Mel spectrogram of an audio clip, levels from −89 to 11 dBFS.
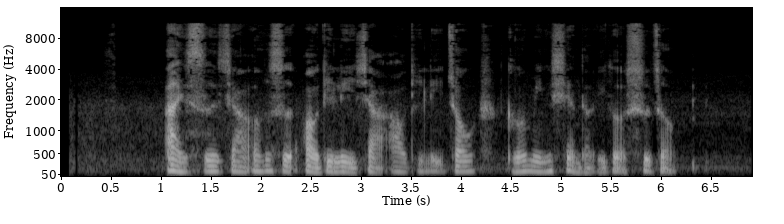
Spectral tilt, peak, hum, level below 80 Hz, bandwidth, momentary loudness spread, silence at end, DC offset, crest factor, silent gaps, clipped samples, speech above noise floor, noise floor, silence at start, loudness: -5 dB/octave; -2 dBFS; none; -58 dBFS; 11.5 kHz; 11 LU; 0.75 s; under 0.1%; 26 dB; none; under 0.1%; 32 dB; -60 dBFS; 1.05 s; -29 LUFS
